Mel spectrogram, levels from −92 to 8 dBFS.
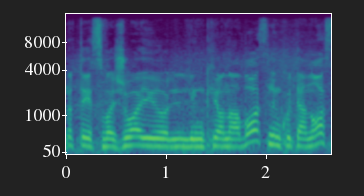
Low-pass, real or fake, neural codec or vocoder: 14.4 kHz; real; none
